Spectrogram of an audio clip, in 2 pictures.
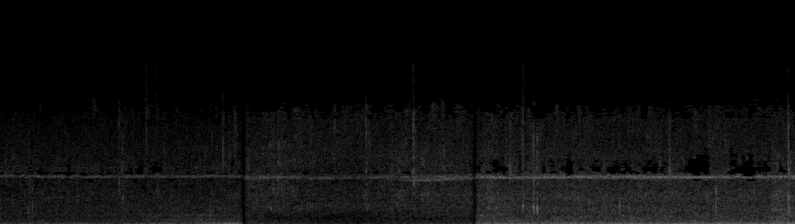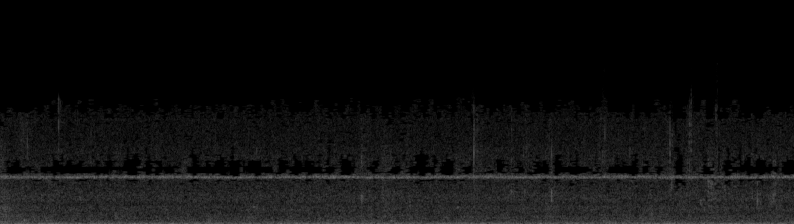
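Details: Steady rain patters on surfaces, briefly quieter then heavier from about four seconds, with a faint hum and no animal calls.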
